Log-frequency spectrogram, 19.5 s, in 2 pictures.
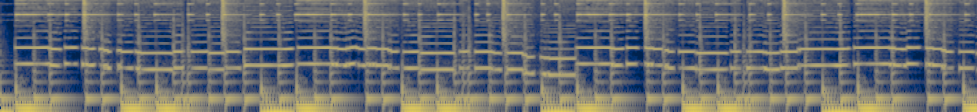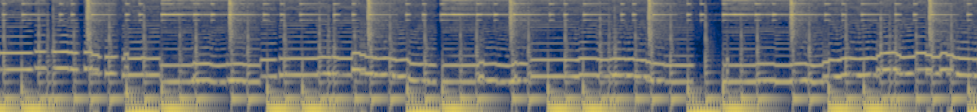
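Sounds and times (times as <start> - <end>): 
Arab pop music: 0.1 - 19.5.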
